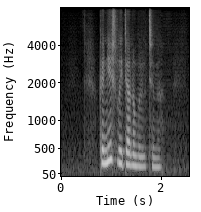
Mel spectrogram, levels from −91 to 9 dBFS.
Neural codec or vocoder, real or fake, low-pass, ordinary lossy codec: codec, 16 kHz, 0.2 kbps, FocalCodec; fake; none; none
